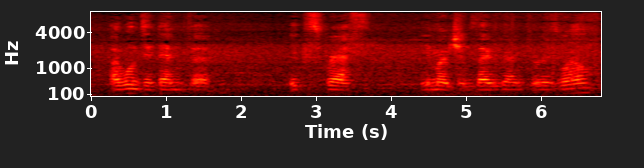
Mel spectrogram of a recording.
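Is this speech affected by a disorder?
Yes: traumatic brain injury.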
